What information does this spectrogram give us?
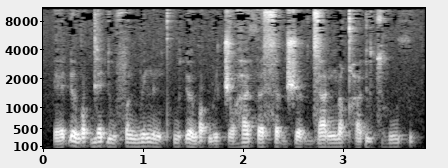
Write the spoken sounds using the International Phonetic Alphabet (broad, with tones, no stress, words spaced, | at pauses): ɛ˩˥ ɗə˧˩˧wɔ˦˨ʔɡɛ˦˨ ɗu˩˧fɐ˦ŋ wʏ˦nə˩ŋpʰu˧˩˧ ɗœ˧˩˧wɒ˩ʔwʏ˦˨t͡ʃɔ˩˧ ɦa˦θɐ˩˥ sɐ˧˩˧ɡʃœ˧˩˧ɡd͡za˦ ŋ͡mʏ˦˨qʰœ˩ɗu˩˧t͡s ɦu˦θ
